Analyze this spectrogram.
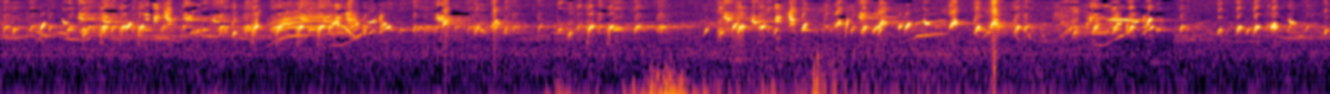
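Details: European goldfinch singing to stimulate goldfinches, opening with looping slurred whistles, then a lively run of twittering chirps and jingling trills, with a soft low rumble midway.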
